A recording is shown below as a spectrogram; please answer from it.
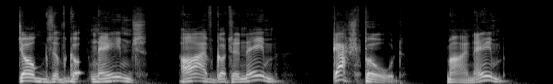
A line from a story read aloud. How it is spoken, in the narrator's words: said Gaspode, a shade sullenly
